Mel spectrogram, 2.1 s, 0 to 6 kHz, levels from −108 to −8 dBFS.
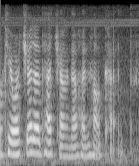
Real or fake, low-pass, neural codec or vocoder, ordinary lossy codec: real; 5.4 kHz; none; none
